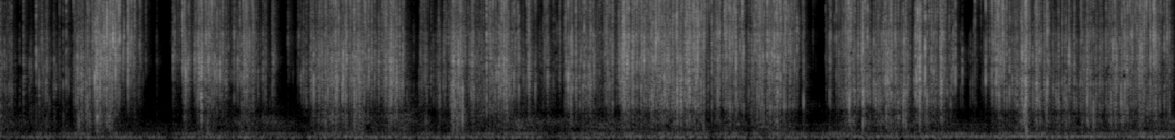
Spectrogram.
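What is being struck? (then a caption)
Thin plastic wrapper around a gauze bandage roll. Fingertips squeeze and rub a small clear plastic wrapper around a white gauze bandage roll, producing a steady, bright, dense crinkling. The crackle comes in bursts separated by brief near-silent pauses, with no deep low end.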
